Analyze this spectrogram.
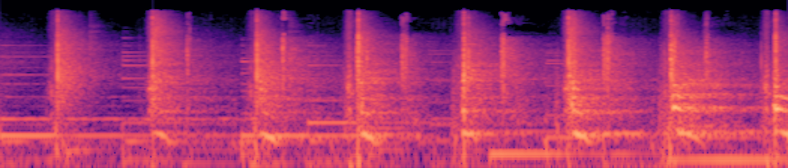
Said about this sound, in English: Placing the razor blade aside, she picks up a leather whip. Marina begins whipping herself.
